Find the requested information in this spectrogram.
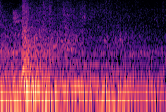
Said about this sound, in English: Oh my god! my car's been smashed to shit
